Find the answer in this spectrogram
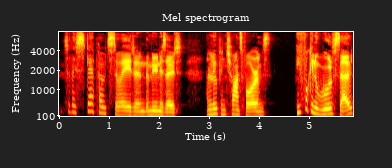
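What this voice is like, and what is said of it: Put-on Irish accent. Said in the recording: “I just might try and do my Irish one again.”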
